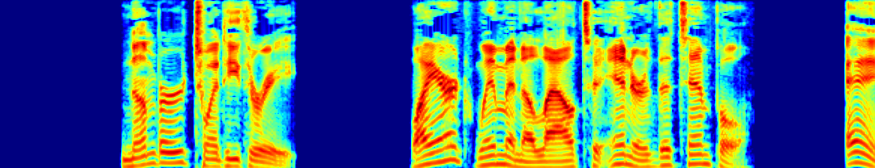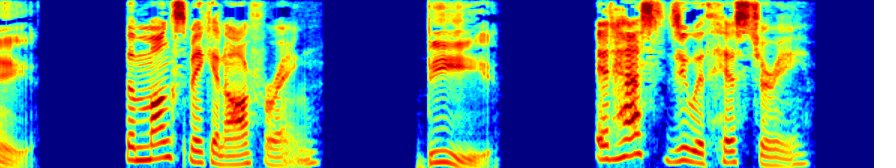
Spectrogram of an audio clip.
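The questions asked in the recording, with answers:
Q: Why aren't women allowed to enter the temple?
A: B: It has to do with history.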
